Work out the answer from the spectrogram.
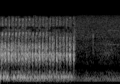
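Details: Oxpeckers give a harsh, hissing, rattled churr in alarm, apparently reacting to lionesses stalking a buffalo on a morning drive, 1 June 2017, Djuma Game Reserve area, lasting under a second before quiet background hum.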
